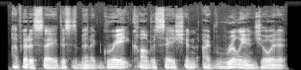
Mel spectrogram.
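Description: A man with an ordinary speaking voice, fairly low in pitch, fairly slow, with ordinary pitch variation. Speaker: podcast host. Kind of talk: casual interview.

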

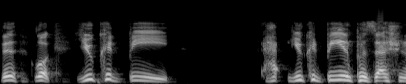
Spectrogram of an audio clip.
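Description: This man's delivery is fairly slow and carries vocal fry. His pitch rises and falls very widely. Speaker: radio co-host. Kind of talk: casual sports radio talk. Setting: on location at the NFL Combine.

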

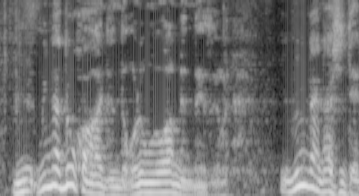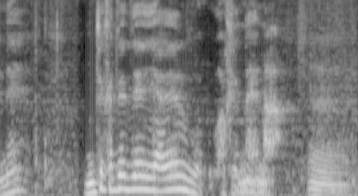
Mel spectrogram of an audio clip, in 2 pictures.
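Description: Noticeable background noise surrounds a man talking at a fairly quick pace. His fairly high voice swings very widely in pitch. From Tokyo. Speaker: war veteran and company chairman. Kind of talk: interview recounting war memories.

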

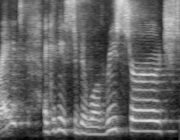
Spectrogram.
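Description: Fairly quick speech from a woman with a fairly high voice amid noticeable background noise. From Ukraine. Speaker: personal branding expert. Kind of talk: interview.

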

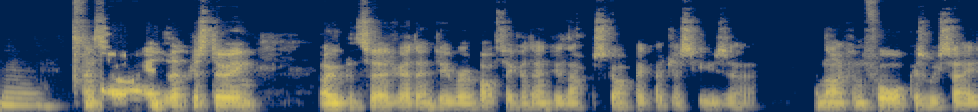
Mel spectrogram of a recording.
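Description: A man with an English accent, talking at a fairly quick pace. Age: 50s. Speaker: consultant urologist. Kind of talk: casual chat.

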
